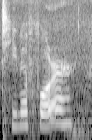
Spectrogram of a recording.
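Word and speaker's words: ctenophore: for anybody interested in how to spell tina four it's spelled with a silent c c t e n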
